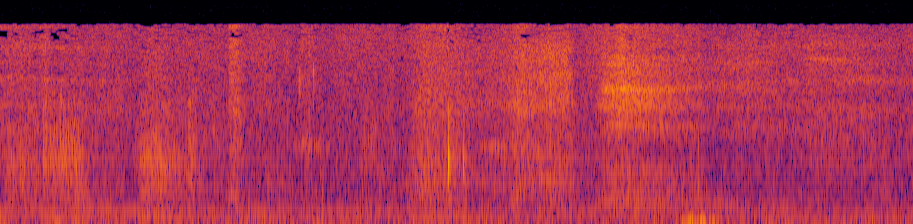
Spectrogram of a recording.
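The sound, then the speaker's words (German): Slow, deep breaths drawn in and let out several times, each a soft, airy whoosh against a faint steady hum, with no talking. “Atmen ein paar Mal tiefer ein und aus.”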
